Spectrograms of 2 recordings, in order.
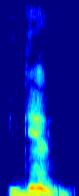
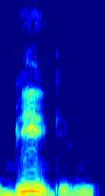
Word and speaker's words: begin: up here so uh i would say begin i don't say begin begin so when i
